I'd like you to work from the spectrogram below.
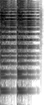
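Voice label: voice Korean, keytone; lowbattery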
